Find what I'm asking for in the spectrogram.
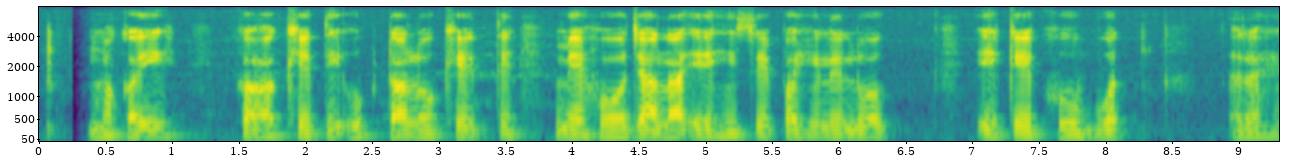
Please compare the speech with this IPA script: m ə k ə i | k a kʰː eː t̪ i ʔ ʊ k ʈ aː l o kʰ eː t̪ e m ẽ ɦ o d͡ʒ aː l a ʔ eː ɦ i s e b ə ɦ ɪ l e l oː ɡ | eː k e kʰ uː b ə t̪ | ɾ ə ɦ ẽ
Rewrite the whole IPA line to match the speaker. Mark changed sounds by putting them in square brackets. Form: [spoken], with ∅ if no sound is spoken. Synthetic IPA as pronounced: m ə k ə i | k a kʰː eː t̪ i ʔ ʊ k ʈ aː l o kʰ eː t̪ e m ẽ ɦ o d͡ʒ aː l a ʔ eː ɦ i s e [p] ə ɦ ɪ l e l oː ɡ | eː k e kʰ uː b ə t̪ | ɾ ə ɦ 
